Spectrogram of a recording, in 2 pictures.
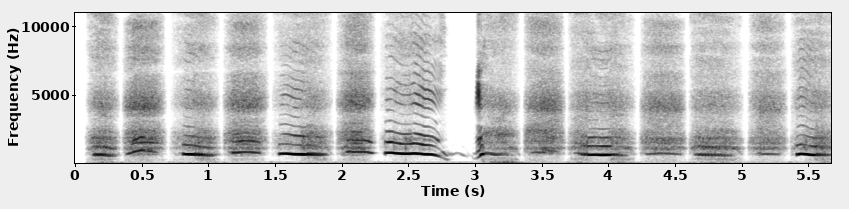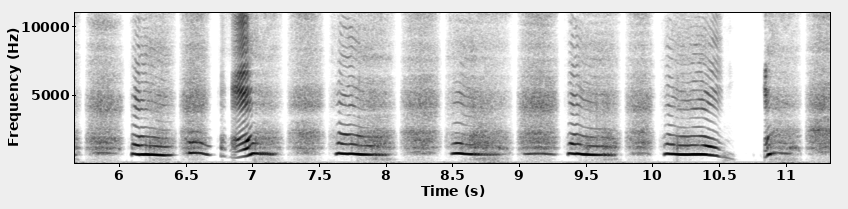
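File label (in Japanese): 少女「息」絶頂後の呼吸; 元気な少女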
